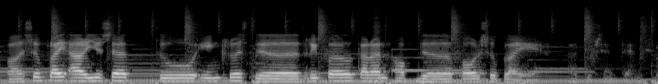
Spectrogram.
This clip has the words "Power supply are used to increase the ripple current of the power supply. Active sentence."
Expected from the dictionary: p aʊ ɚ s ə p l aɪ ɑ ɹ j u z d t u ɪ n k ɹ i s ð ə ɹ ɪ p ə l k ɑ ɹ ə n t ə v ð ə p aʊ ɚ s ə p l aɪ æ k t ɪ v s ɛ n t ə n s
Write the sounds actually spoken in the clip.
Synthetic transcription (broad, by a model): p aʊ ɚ s ə p l aɪ ɑ ɹ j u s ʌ t u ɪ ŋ k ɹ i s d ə ɹ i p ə l k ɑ ɹ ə n ə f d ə p aʊ ɚ s ə p l aɪ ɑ t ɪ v s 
